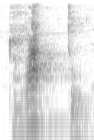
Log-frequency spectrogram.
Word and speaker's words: rato: Então, a nossa palavra de hoje é rato. A palavra rato. A palavra rato tem duas sílabas. Rato. Como veem, o som do ré é forte.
